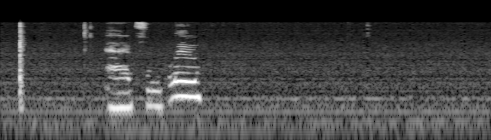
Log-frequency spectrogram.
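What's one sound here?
A glue pen clicks against paper.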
